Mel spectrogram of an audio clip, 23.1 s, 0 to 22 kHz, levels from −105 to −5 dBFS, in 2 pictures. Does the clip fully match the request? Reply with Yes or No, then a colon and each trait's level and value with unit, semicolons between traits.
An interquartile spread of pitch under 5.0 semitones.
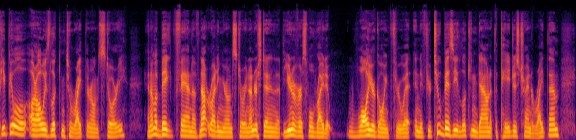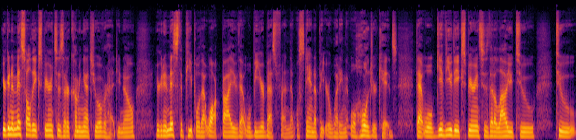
Yes: average, 3.5 semitones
